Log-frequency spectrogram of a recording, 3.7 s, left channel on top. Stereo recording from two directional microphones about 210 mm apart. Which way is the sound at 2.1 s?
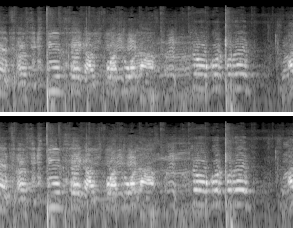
25° right (ahead or behind).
